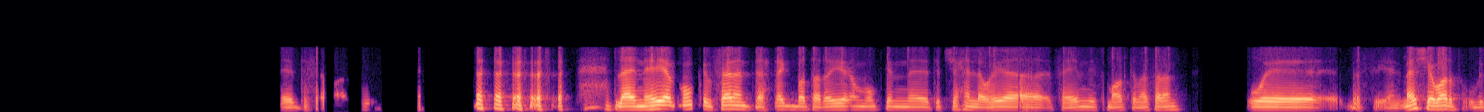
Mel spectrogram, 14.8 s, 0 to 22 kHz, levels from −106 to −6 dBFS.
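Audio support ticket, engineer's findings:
Packet loss on ADPCM call, 10.18–10.23 s: 20 ms flatline, about one packet; slightly distorted resume as G.726 predictor resyncs; spectrogram shows blank column, vertical edges.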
